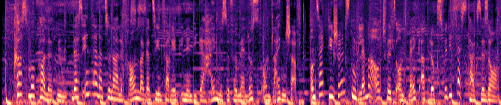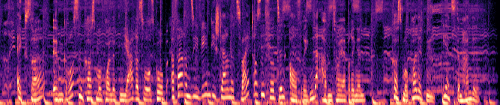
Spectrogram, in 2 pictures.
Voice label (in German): deutsch frauen werbung; sprecher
